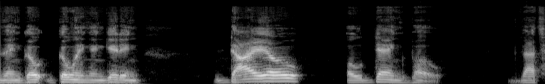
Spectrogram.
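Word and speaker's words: Dayo Odeyingbo: speed edge and then go going and getting daiyo odangbo that's how you pronounce his name but but he's not going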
